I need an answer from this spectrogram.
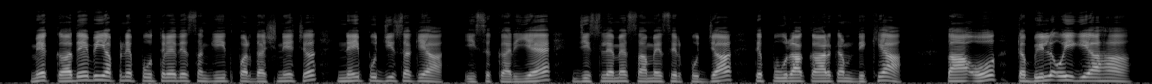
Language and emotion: Dogri, surprised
